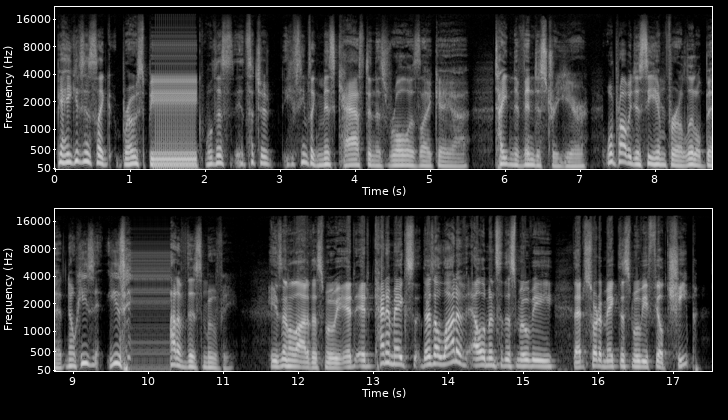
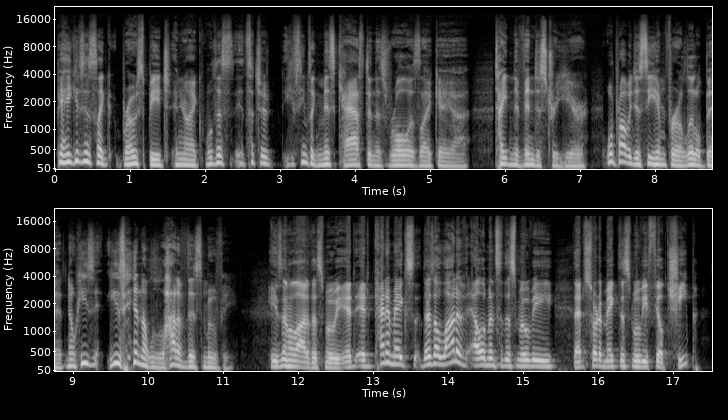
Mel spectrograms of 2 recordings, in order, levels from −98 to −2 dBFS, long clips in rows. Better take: second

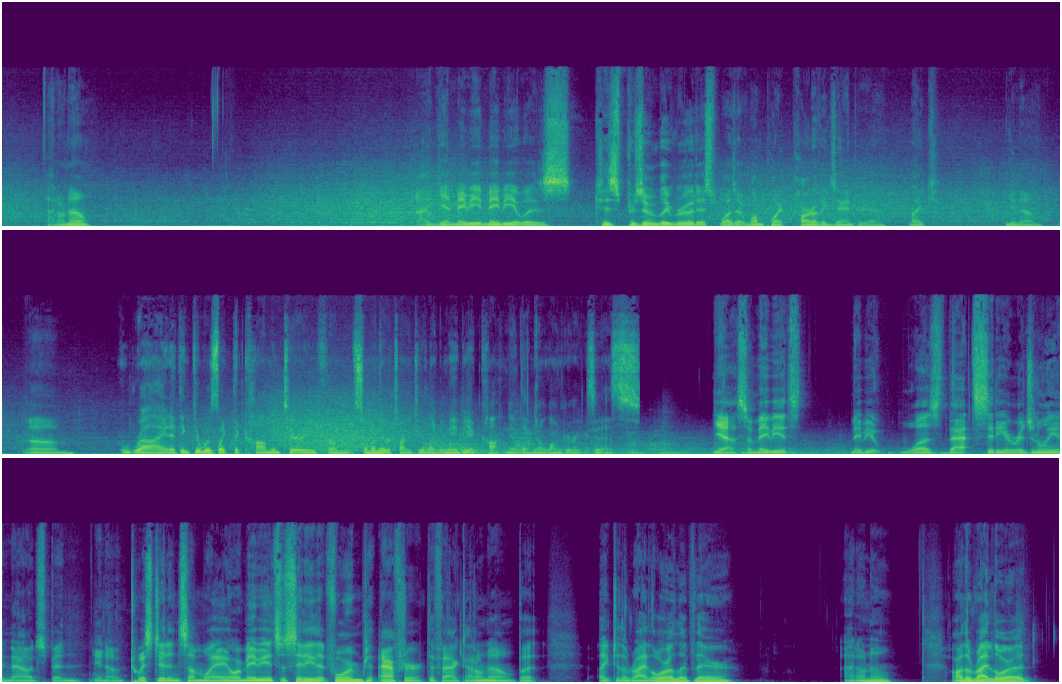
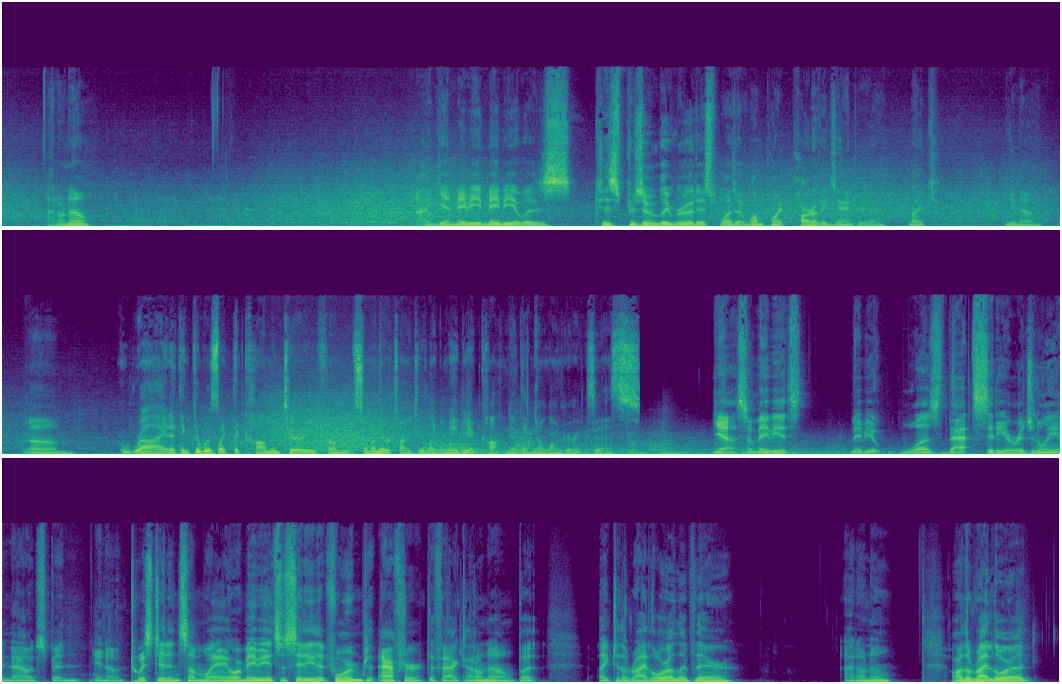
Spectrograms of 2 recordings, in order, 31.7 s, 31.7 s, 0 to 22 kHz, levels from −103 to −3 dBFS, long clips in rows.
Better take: neither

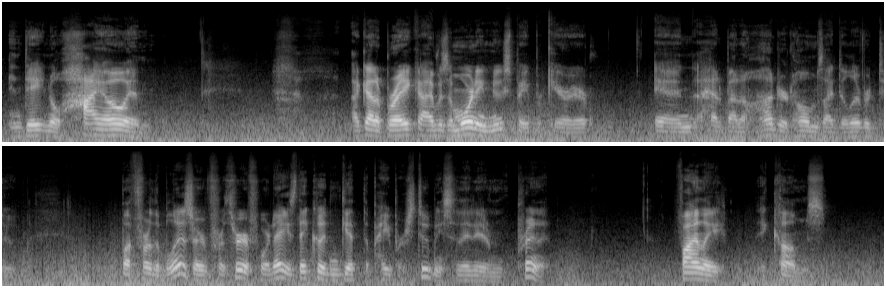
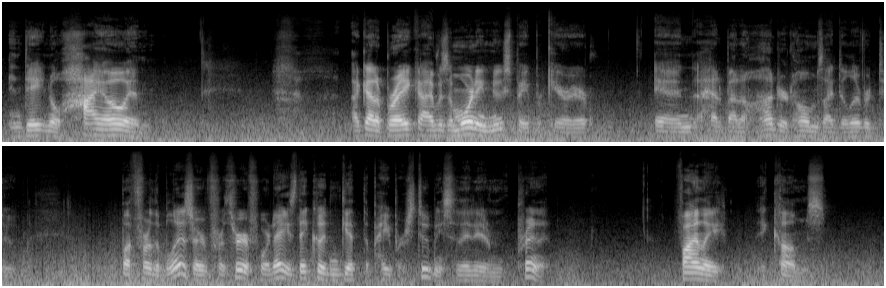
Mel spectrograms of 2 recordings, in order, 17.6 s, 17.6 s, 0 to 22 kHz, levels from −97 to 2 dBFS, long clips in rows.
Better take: neither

